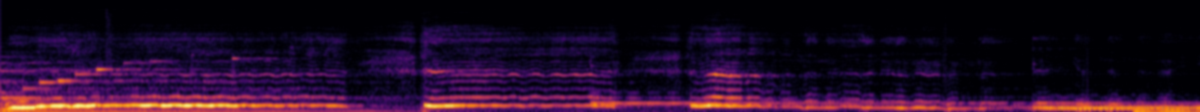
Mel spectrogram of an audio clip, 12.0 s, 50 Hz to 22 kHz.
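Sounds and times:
man singing long wordless notes: 0:00.0 - 0:12.0.

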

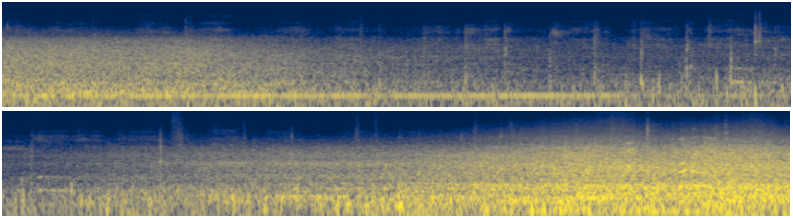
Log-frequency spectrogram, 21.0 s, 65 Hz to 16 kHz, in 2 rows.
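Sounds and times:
car approaching in underpass: 0:00.0 - 0:21.0.

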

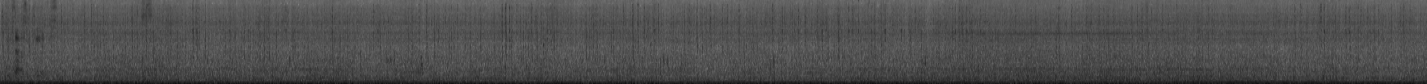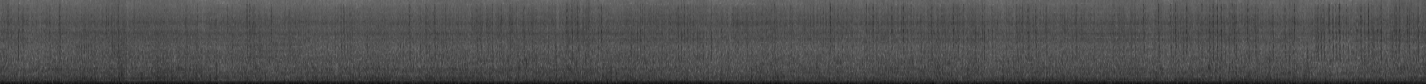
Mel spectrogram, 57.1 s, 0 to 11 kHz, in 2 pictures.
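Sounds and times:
motorcycle engine running: 0:00.0 - 0:57.0
tyres on gravel road: 0:00.0 - 0:57.0.

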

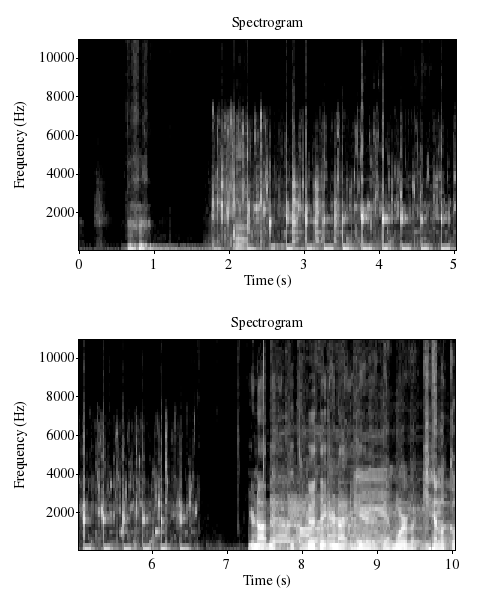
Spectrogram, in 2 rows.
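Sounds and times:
soda fizz crackling: 0:01.8 - 0:06.7
sipping soda from cans: 0:01.8 - 0:07.3.

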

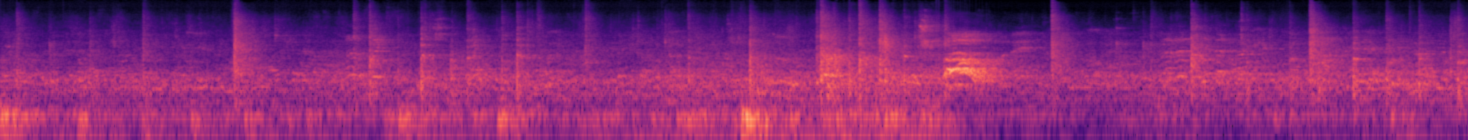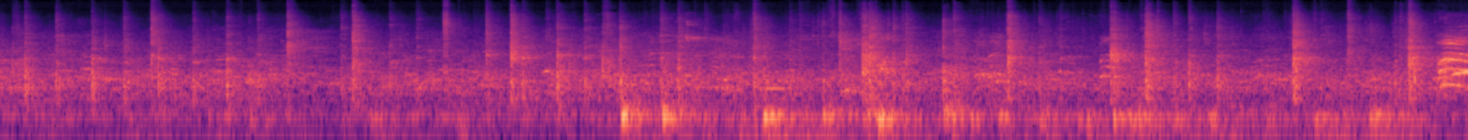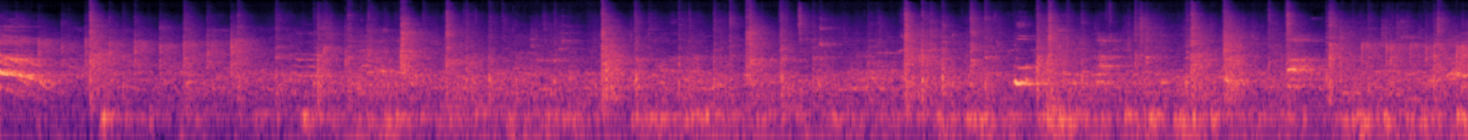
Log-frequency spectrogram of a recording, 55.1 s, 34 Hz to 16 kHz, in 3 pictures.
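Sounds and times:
voices: 0:00.0 - 0:55.0
rackets striking shuttlecock: 0:14.8 - 0:36.3, 0:37.8 - 0:47.1, 0:47.8 - 0:55.0.

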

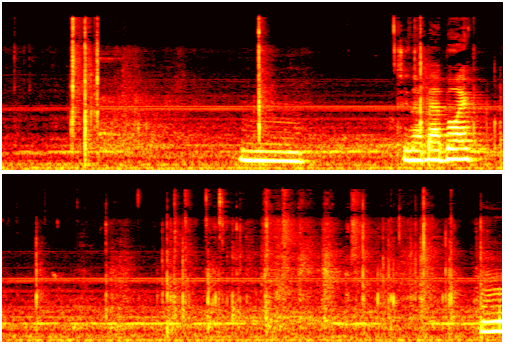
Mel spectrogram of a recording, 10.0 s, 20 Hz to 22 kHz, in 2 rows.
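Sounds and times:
chewing crunchy chips: 0:04.8 - 0:10.0.

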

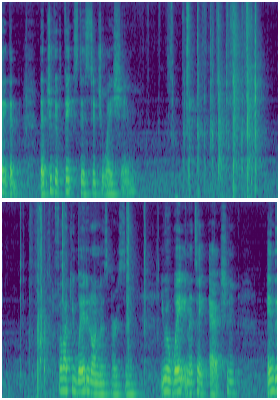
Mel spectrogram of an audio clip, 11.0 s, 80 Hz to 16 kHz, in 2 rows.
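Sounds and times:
cards shuffling: 0:02.9 - 0:05.3, 0:05.9 - 0:07.0.

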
